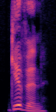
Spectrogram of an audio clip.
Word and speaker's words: given: Se pronuncia aproximadamente como se escribe, pero la E es muy suave, given, y se traduce como dado.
